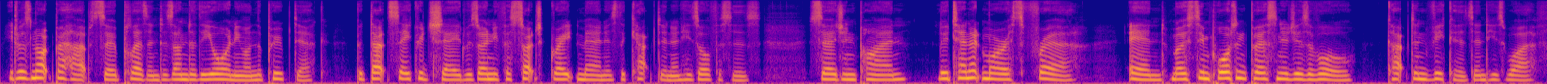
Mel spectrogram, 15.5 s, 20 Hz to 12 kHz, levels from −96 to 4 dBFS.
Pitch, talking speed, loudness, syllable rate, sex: 210 Hz, 180 wpm, -19 LUFS, 5.1 syllables/s, female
